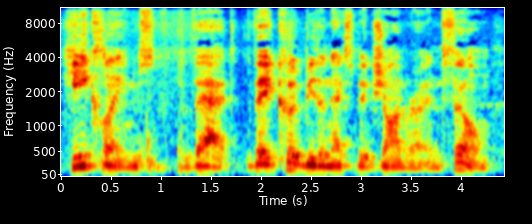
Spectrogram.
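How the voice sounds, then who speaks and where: Taking his time, a man with a low, bright, forceful voice hosts a laid-back video blog. His commentary is emphatic and full of rhetorical questions, captured from a distance with faint noise behind him.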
